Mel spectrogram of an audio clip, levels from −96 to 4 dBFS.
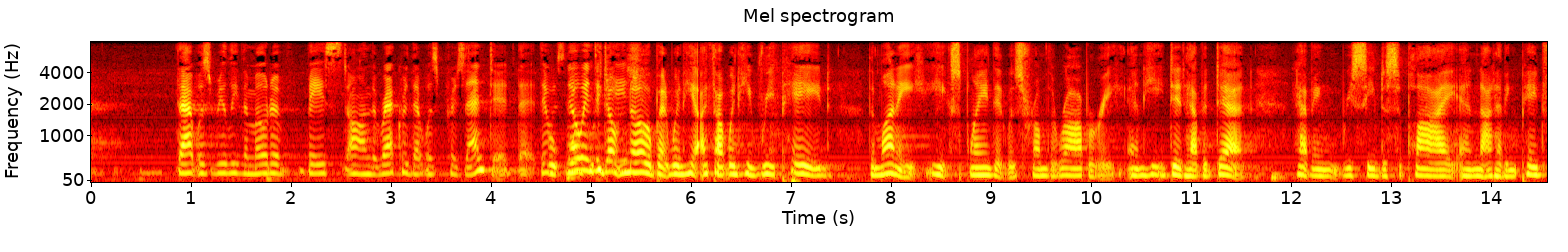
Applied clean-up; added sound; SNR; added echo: none; none; none; none.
